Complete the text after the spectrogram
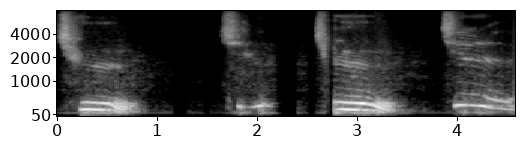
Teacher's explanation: it's like saying a U, but with your lips unrounded. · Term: unrounded U sound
